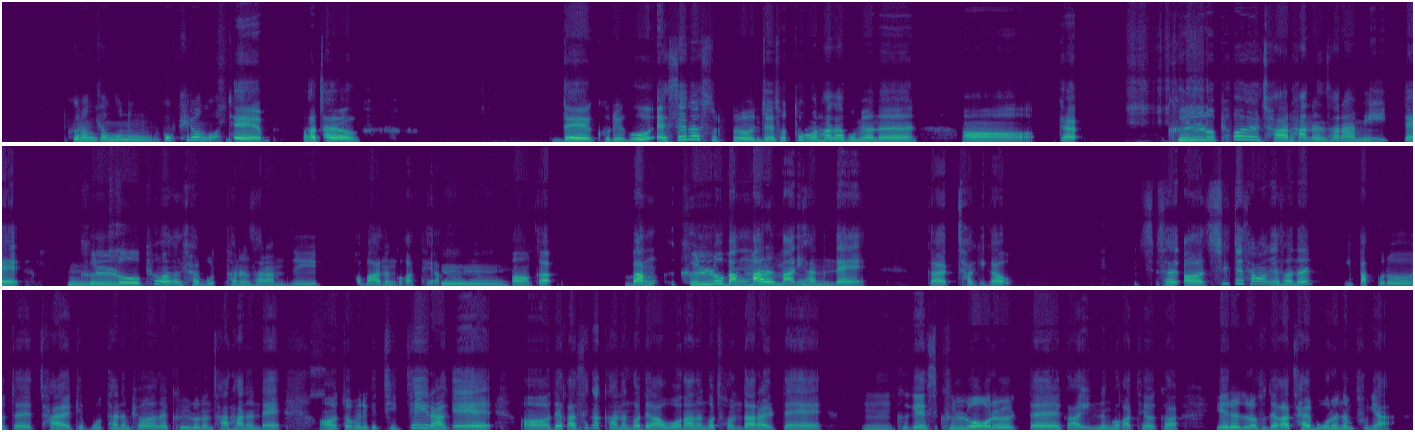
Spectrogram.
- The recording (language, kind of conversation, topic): Korean, unstructured, SNS로 소통하는 것과 직접 대화하는 것 중 어떤 방식이 더 좋으신가요?
- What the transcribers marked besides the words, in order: other background noise; distorted speech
